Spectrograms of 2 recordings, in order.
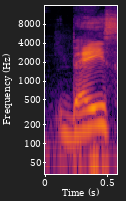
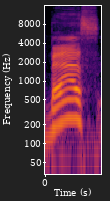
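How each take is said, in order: First: It is pronounced unlike the fish word. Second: It is pronounced like the fish word. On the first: The name sounds cool. The speaker calls it right. "it's like that's kind of like cool" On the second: The name sounds harmless. The speaker calls it wrong. "it's a fish, you know, uh, not really all that threatening"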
